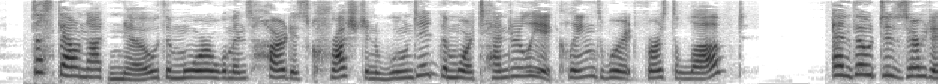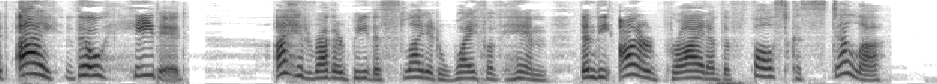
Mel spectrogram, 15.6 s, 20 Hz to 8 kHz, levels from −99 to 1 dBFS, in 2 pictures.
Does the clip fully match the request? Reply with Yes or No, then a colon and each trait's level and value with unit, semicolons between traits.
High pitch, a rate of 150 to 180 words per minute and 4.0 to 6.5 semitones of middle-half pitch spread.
Yes: very high, 255 Hz; average, 175 wpm; wide, 5.6 semitones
